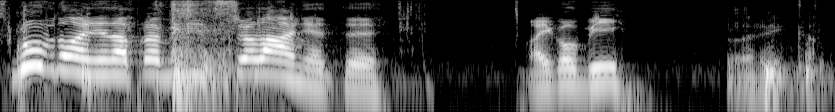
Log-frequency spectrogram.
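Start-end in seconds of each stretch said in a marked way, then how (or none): 0.1-1.9 loud frustrated gamer rant; angry rant. Real, not acted. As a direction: vent loudly about bad shots. Raging about missed shots. (głośna, wściekła tyrada)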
